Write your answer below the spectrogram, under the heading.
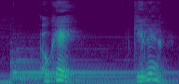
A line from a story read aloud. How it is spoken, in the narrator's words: the man said calmly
